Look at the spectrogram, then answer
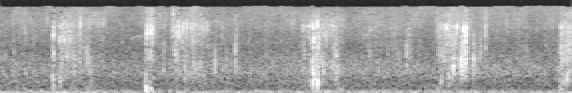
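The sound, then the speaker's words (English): Footsteps crunch and rustle through dry leaves on grass at a steady walking pace, heading back down to a path after hopping down from a rock, each step a crisp, crackling scuff with no voices over them. “Let's hop down from the rock and just walk through the leaves on the grass, back down to the path, hop across the wee burn.”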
